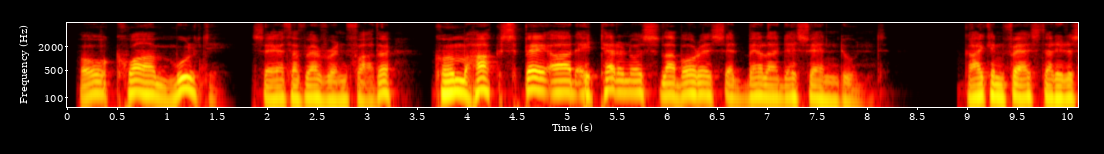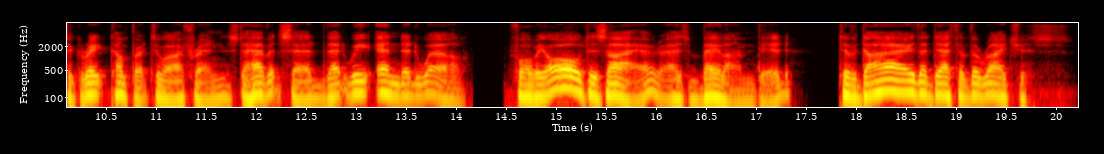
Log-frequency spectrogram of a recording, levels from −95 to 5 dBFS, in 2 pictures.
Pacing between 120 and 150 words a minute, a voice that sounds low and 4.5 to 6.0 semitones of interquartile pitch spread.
Yes: average, 145 wpm; low, 110 Hz; average, 5.2 semitones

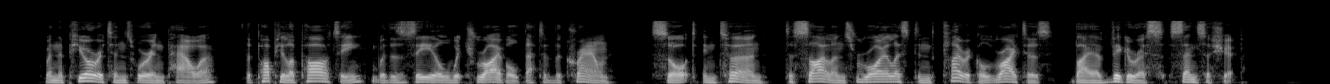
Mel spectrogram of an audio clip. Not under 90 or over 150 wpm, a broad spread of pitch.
Yes: average, 140 wpm; wide, 5.8 semitones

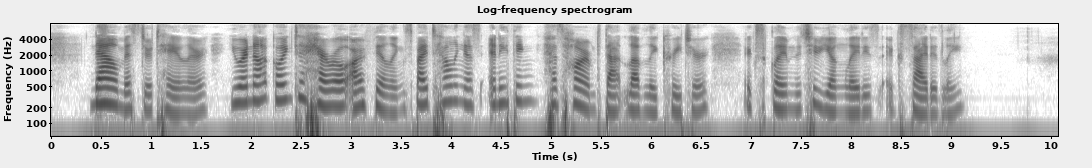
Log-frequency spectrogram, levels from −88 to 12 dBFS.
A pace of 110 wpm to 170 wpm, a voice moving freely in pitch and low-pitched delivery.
No: average, 155 wpm; wide, 5.8 semitones; high, 190 Hz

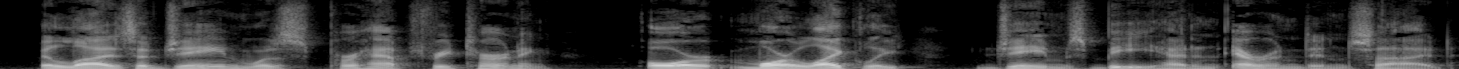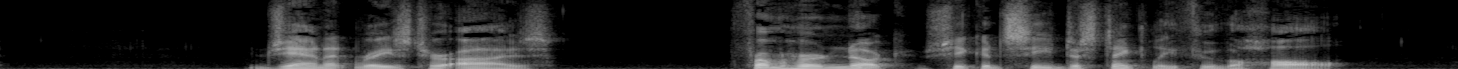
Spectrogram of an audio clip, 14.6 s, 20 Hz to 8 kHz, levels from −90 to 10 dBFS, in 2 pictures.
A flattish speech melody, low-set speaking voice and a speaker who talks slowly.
No: average, 4.9 semitones; low, 100 Hz; slow, 115 wpm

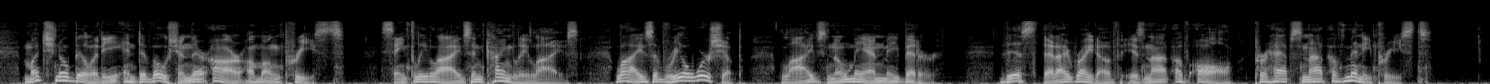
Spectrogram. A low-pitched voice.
Yes: low, 110 Hz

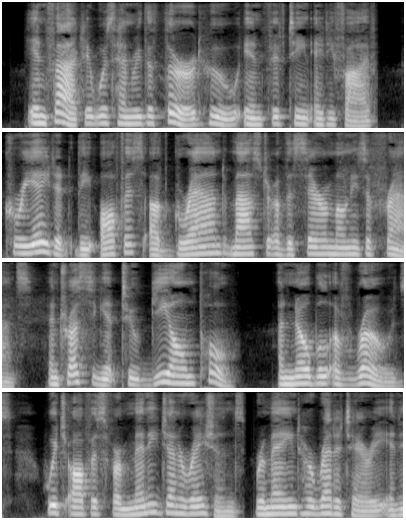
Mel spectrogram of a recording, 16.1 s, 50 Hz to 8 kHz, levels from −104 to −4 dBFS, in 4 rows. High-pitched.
No: medium, 155 Hz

